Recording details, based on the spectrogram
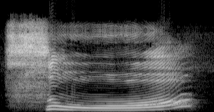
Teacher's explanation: перший склад звучить твердо другий склад звучить м'яко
